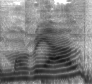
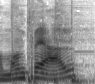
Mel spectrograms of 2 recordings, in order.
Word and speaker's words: Montreal: È un articolo che parla della città canadese di Montréal, o Montreal, la pronuncia secondo te è la seconda, la più giusta.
